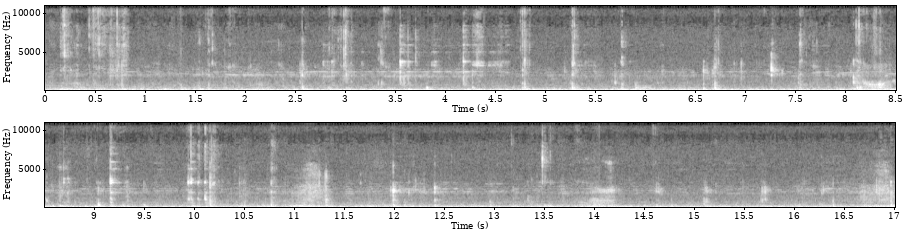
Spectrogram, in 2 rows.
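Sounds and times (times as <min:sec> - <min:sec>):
faint close-up chewing: 0:00.0 - 0:17.0
steady low hum: 0:00.0 - 0:17.0.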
